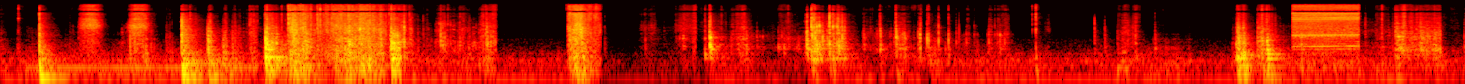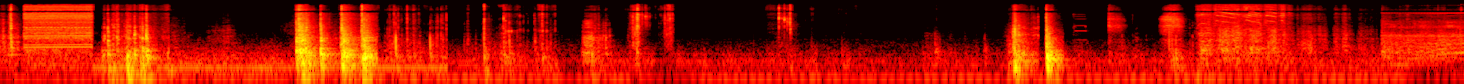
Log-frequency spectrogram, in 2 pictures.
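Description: Hand assembly of a scale RC crawler: a rubber tyre worked onto its beadlock wheel with a thin tool, and hard plastic body parts handled, giving a string of separate clicks, knocks and rustles. Near the middle comes a harsher, pitched rasp lasting a couple of seconds.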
